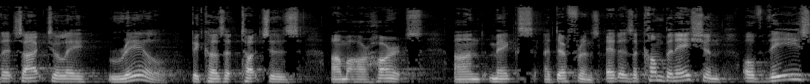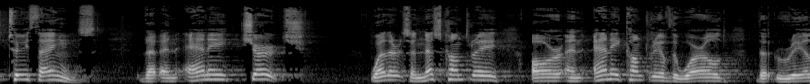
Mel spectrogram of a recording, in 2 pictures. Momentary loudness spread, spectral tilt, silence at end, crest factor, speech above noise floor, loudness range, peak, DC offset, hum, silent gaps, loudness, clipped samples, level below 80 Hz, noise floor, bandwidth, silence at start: 7 LU; -4 dB/octave; 0 s; 18 dB; 34 dB; 2 LU; -6 dBFS; under 0.1%; none; none; -24 LUFS; under 0.1%; -66 dBFS; -58 dBFS; 17 kHz; 0 s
